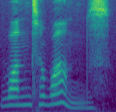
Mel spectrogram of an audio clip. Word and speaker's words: one-to-ones: It's starting with one to ones, which sounds like a W word, but it isn't. It's an O word.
